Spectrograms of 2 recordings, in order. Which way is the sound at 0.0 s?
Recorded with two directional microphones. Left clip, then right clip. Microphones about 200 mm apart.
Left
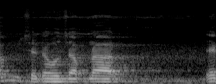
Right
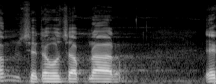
40° right (ahead or behind).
